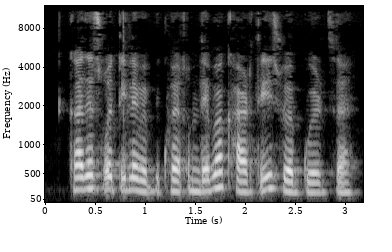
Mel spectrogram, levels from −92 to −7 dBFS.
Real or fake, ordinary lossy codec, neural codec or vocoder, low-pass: real; AAC, 48 kbps; none; 10.8 kHz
